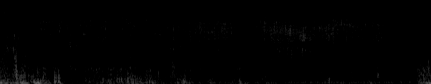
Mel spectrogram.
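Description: Near silence: faint outdoor ambience, with a few soft low thumps in the first second.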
